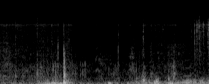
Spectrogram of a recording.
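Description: Knocks and bumps of handling against a bass boat's gunwale, the loudest single knock about two-thirds of a second in, with a few weaker ones after it over a low rumble.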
